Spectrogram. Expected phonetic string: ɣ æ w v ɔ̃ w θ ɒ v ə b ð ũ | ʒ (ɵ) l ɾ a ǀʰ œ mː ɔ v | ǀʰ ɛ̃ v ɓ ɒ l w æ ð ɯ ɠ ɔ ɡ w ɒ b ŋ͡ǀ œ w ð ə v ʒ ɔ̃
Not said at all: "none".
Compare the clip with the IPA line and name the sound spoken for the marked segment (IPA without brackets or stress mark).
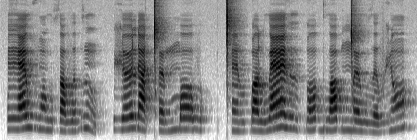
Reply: œ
